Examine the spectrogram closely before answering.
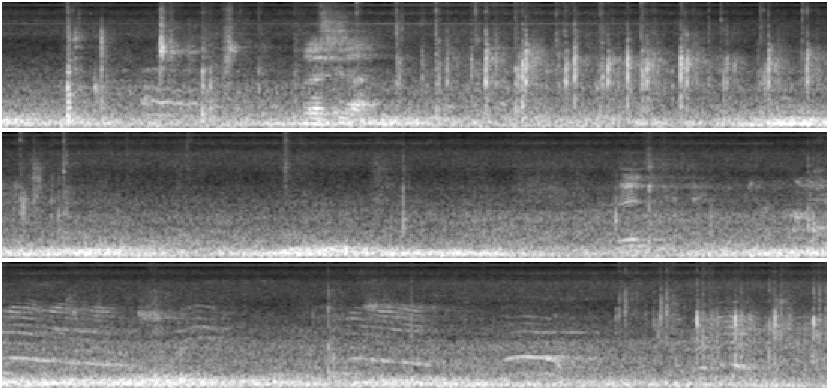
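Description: A tennis ball bounces on a hard court, sometimes in a quick run of bounces.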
